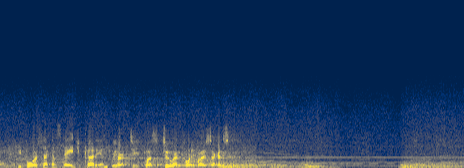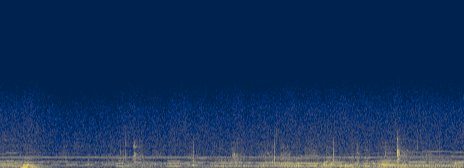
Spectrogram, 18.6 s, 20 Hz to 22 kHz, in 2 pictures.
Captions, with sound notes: Before second stage cut in... - [Man on PA] We are at T-plus 2 and 45 seconds. (tense instrumental music)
